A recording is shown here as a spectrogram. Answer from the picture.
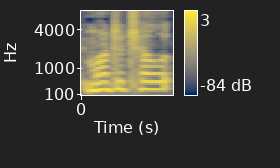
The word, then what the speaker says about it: Monticello: is it Monticello? Yeah, I think it's pronounced that way. Illinois has a town called Monticello, because we will not pronounce it the Italian way.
